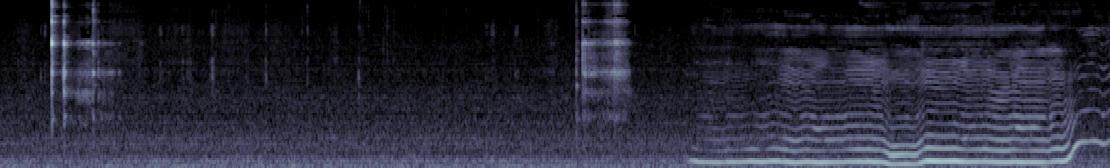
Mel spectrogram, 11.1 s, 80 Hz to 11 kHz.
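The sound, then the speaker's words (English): A spoon clinks against a bowl of soggy cereal as someone eats, in two short bursts of bright metallic taps several seconds apart, followed by a sustained, wavering low hum. “1 second, eating soggy cereal.”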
